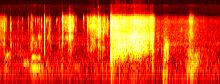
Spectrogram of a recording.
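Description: A handful of empty foil trading-card pack wrappers being crumpled in a hand: short, irregular crackles, with a louder stretch of crinkling lasting about a second just past the middle.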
